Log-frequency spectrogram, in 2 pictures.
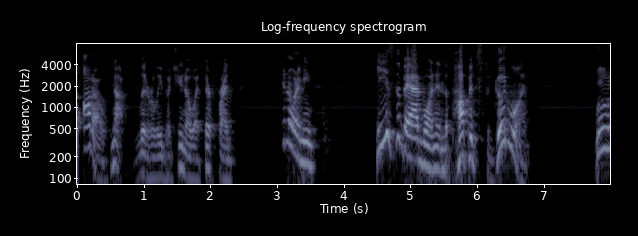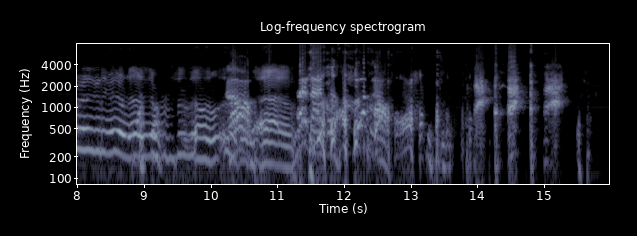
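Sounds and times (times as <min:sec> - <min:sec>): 
speech: 0:00.2 - 0:02.5, 0:03.1 - 0:03.7, 0:04.5 - 0:06.8, 0:07.8 - 0:14.6
laughter: 0:08.5 - 0:15.6
person coughing from smoking a cigarette: 0:11.3 - 0:15.7.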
